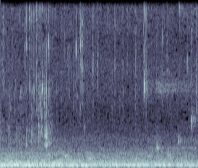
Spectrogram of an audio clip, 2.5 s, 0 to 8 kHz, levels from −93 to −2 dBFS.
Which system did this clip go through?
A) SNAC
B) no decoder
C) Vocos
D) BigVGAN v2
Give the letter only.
B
